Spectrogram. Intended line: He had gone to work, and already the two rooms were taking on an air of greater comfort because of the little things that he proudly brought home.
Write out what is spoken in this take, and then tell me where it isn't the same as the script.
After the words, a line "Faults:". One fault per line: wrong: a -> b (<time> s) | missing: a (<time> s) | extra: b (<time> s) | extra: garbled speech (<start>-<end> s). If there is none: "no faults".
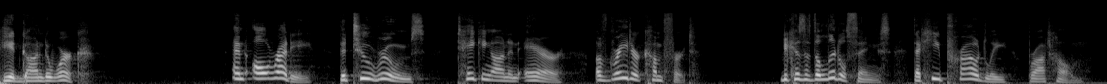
He had gone to work, and already the two rooms taking on an air of greater comfort because of the little things that he proudly brought home.
Faults:
missing: were (4.2 s)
